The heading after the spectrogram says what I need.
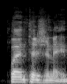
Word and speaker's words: Plantagenet: Dan, how do you pronounce the name of that game? The way you said it, Plantagenet. Plantagenet.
